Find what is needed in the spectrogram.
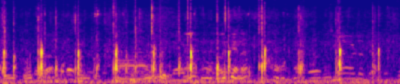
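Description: Sharp clicks in a steady, even beat, close to three a second, over faint voices.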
